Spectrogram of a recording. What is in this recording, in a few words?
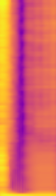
Kick Bass Dancehall A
